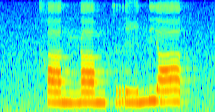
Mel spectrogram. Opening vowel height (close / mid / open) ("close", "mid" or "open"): open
